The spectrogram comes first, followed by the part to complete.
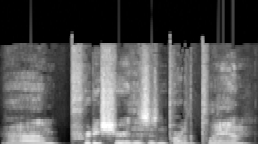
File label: question, male; Garry's Mod; hl2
